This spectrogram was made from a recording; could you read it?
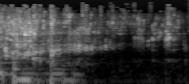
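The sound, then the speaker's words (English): A bottle of Dark Horse Cabernet wine is opened with two quick knocks and a low rumble, then the wine pours with a soft, bubbling gurgle that trails off. No one speaks. “The time where we all pop our tops off and relax.”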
